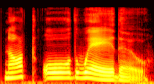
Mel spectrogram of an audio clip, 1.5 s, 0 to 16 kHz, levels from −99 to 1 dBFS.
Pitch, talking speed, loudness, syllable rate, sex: 165 Hz, 195 wpm, -16 LUFS, 3.6 syllables/s, female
